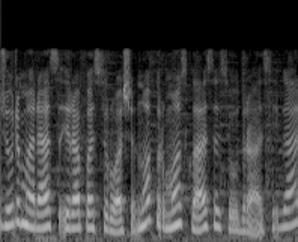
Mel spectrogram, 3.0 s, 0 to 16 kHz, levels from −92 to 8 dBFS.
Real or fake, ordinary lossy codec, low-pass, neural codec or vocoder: real; MP3, 64 kbps; 7.2 kHz; none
